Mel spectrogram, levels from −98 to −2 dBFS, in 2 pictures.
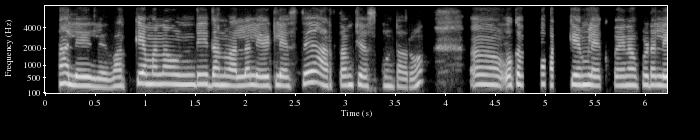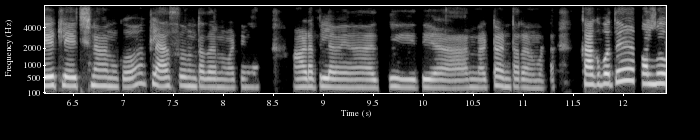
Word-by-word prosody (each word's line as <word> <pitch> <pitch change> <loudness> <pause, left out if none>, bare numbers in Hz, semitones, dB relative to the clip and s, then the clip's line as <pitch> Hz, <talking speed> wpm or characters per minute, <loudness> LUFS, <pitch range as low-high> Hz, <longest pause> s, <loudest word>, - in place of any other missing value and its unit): ఆ! - - +5
లేదు 265 -2 +4
లేదు. 225 -1 -2
వర్క్ 260 +6 -5
ఏమన్నా 315 0 +2
ఉండి 295 +1 +2
దాని 285 -1 +3
వల్ల 265 +1 +2
లేట్ 270 0 +1
లేస్తే 280 +5 +1 0.2
అర్థం 275 +1 -2
చేసుకుంటారు. 250 -3 -4 0.6
ఆహ్, 295 -1 +2
ఒకవేళ 295 0 +1 0.2
వర్క్ 280 +2 -4
ఏం 290 - +4
లేకపోయినా 270 +1 -1
కూడా 280 0 +2
లేట్ 270 0 +6
లేచినా 265 +2 +1
అనుకో, 240 -1 -4 0.2
క్లాస్ 255 -4 -1
ఉంటదనమాట 230 -3 -5
ఇంగ. 225 -1 -13 0.4
ఆడపిల్లవేనా? 230 -1 -1
అది 240 +3 -5 0.2
ఇది 225 +1 -1 0.2
అన్నట్టు 220 +4 -6
అంటారన్నమాట. 220 -3 -9 0.3
కాకపోతే 320 +5 +4 0.2
వాళ్ళు 320 +1 +4
260 Hz, 150 wpm, -24 LUFS, 230-285 Hz, 0.6 s, లేట్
